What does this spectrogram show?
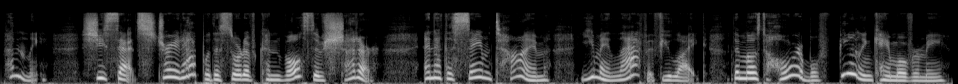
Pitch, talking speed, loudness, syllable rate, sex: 250 Hz, 170 wpm, -18 LUFS, 4.8 syllables/s, female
